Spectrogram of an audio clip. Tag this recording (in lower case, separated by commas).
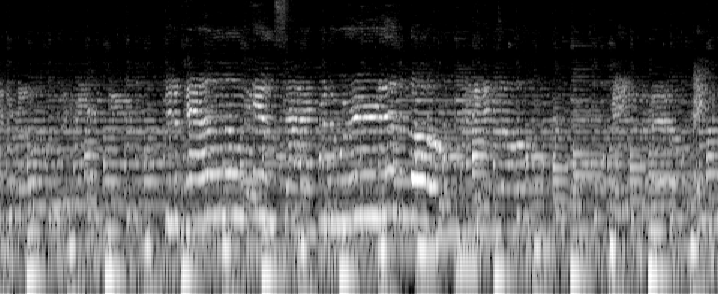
music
